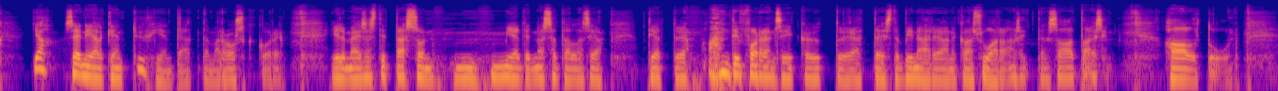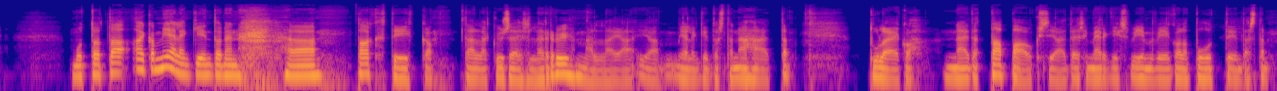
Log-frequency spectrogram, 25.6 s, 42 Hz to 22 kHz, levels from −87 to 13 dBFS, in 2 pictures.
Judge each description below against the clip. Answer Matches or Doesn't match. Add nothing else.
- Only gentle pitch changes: Doesn't match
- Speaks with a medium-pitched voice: Doesn't match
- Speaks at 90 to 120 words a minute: Matches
